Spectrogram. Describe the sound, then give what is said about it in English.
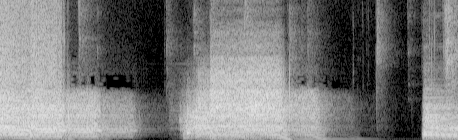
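A distorted electric guitar plays loud, thick, buzzing chords through an Axe-Fx multi-effects processor while the player presses foot buttons to cycle through tones. There are three bursts separated by short silences, with one low note ringing on alone before the last burst. “I'm just trying to find the tone on the axe effects.”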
